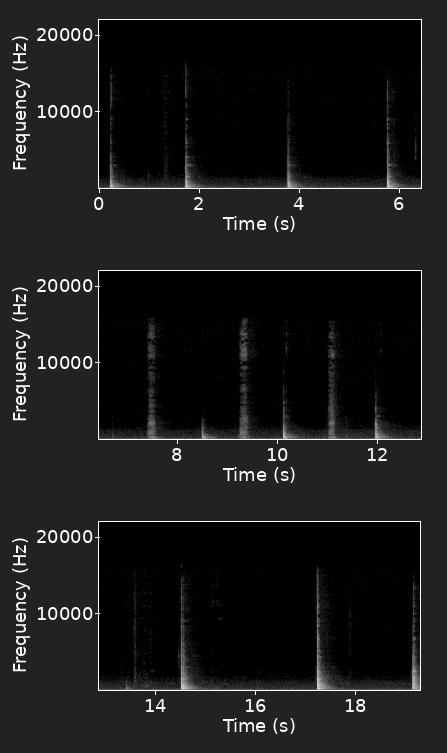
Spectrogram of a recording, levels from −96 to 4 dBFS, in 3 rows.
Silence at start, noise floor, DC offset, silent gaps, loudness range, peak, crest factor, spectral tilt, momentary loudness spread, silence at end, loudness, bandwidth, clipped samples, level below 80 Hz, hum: 0.25 s; -66 dBFS; under 0.1%; none; 13 LU; -2 dBFS; 34 dB; -6 dB/octave; 30 LU; 0 s; -30 LUFS; 15.5 kHz; under 0.1%; -52 dBFS; none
